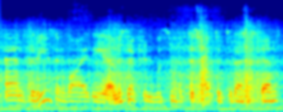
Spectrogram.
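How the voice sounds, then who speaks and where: A man with a medium-pitched voice presents a radio show as its host, addressing listeners in a broadcast style. The sound is a dull shortwave signal with very loud noise throughout. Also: normal speed. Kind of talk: radio broadcast reading listener check-ins and announcements.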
